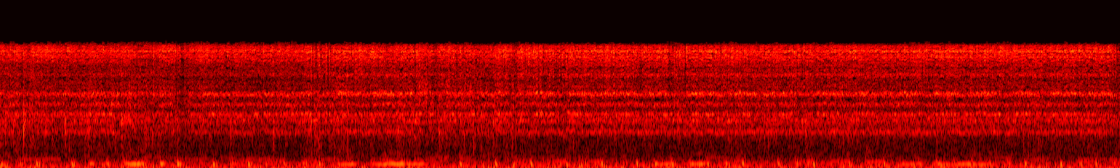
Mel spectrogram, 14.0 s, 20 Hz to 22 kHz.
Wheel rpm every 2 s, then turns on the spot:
120, 120, 110, 120, 120, 120, 120.
none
